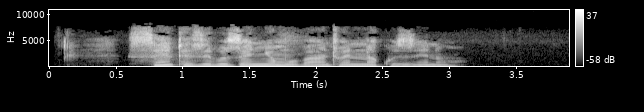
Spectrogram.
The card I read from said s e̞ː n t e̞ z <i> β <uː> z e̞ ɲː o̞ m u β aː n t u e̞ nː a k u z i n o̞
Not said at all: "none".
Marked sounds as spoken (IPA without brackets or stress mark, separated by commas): i, u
